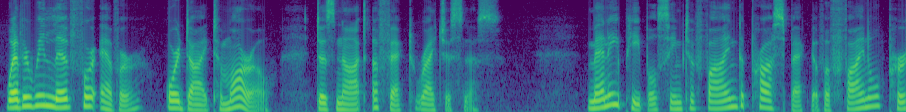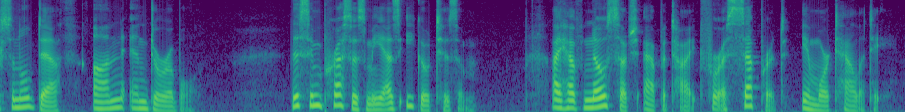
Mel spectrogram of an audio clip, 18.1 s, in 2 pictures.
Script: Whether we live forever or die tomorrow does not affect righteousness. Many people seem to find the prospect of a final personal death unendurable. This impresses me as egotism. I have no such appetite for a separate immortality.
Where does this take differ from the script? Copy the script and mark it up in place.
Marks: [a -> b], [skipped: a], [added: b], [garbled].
Whether we live forever or die tomorrow does not affect righteousness. Many people seem to find the prospect of a final personal death unendurable. This impresses me as egotism. I have no such appetite for a separate immortality.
